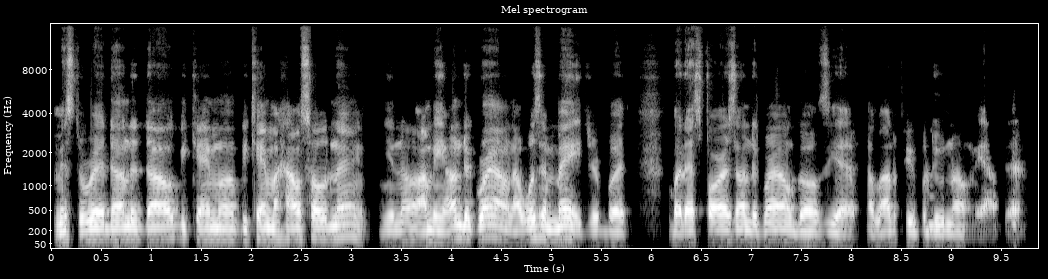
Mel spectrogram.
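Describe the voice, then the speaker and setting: A raspy man in his thirties from the southern United States, talking about his music in a relaxed, rambling way. His voice sits a little low, and he often repeats words and says "you know" as he goes. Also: moderate pace. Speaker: rapper and event planner. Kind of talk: casual interview.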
